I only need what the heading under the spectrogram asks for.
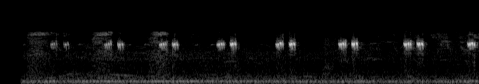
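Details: Calls of a common quail (bater): crisp, high two-note phrases repeated about every 0.6 seconds over a steady low rumble, with fainter higher notes early on.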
